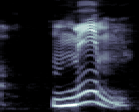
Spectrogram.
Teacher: মিমও দুই ঠোঁট হইতে উচ্চারণ হবে, বা যেখান থেকে উচ্চারণ হয়েছে সেখান থেকে মিমও উচ্চারণ হবে।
